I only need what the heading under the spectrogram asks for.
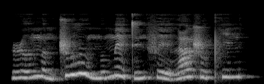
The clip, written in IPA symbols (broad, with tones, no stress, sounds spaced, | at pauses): ɻ ɤ˧˥ n̪ ɤ˨˩ ŋ ʈ͡ʂ u˥ l u˥˩ n̪ u˧˥ m e˥˩ ɪ̯ t̪ y˧˥ n f e˨˩ ɪ̯ l ɑ˥ ʊ̯ ʂ u˧˥ pʰ i˥ n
